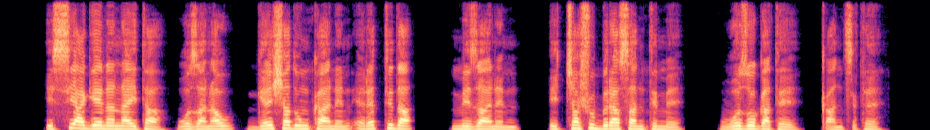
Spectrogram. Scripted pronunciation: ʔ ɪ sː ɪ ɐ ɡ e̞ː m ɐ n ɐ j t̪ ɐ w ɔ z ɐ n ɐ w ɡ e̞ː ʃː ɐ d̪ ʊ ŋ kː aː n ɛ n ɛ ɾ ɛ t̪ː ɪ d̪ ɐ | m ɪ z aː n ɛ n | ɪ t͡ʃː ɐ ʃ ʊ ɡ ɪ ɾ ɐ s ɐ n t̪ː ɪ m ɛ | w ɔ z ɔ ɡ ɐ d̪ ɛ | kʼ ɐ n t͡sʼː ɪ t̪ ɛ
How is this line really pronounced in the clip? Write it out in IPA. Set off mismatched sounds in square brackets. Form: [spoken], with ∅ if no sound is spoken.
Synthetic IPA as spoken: ʔ ɪ sː ɪ ɐ ɡ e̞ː [n] ɐ n ɐ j t̪ ɐ w ɔ z ɐ n ɐ w ɡ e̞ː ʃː ɐ d̪ ʊ ŋ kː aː n ɛ n ɛ ɾ ɛ t̪ː ɪ d̪ ɐ | m ɪ z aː n ɛ n | ɪ t͡ʃː ɐ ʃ ʊ [b] ɪ ɾ ɐ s ɐ n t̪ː ɪ m ɛ | w ɔ z ɔ ɡ ɐ [t̪] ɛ | kʼ ɐ n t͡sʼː ɪ t̪ ɛ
